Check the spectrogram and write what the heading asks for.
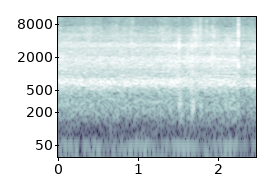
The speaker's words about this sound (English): There it is. Wonderful victory. Wonderful innings. There goes Michael Hussey. Listen to the crowd.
